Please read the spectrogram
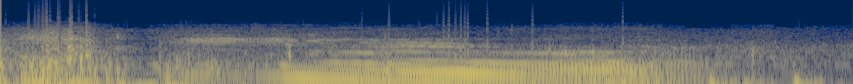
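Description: Dirt bike crash: a burst of impact and scraping noise at the start, then a motorcycle engine whose pitch falls over about two seconds and fades.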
